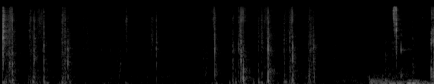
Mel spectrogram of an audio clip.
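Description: A Lenormand fortune-telling deck is shuffled by hand in a quiet room, a series of crisp riffling card flicks in irregular bursts, close and fairly soft, with no talking.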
